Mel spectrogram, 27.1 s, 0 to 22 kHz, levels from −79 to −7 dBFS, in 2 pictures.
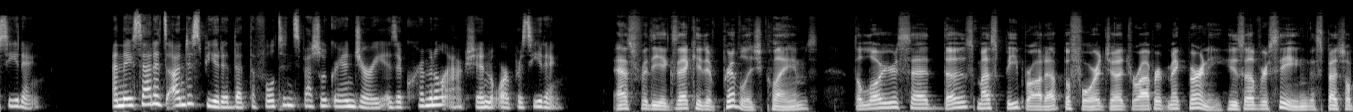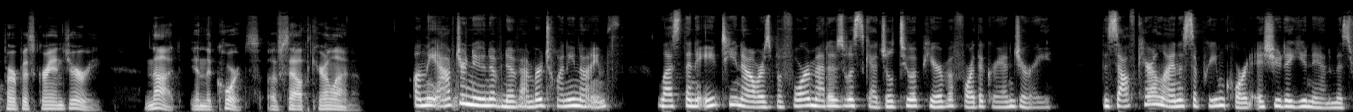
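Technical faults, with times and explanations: No technical faults can be heard anywhere in the speech recording. There is nothing to list against any time in the audio.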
